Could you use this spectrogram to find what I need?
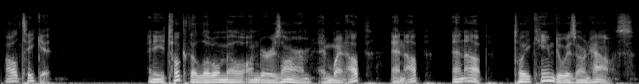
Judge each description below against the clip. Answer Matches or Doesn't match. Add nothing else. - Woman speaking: Doesn't match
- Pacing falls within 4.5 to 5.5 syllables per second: Doesn't match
